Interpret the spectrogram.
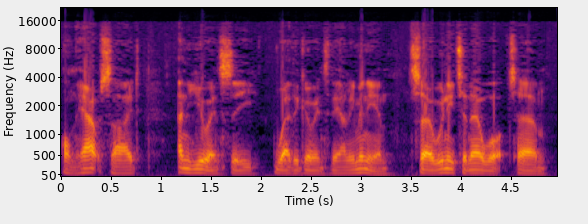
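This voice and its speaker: A man talking casually to the camera in his home workshop, thinking aloud as he works, a little hoarse. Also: very deep voice, fairly quick, mellow. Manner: chatty, thinks aloud while working, frequent ums. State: slightly hoarse, clearing throat. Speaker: motorcycle restorer and channel host.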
